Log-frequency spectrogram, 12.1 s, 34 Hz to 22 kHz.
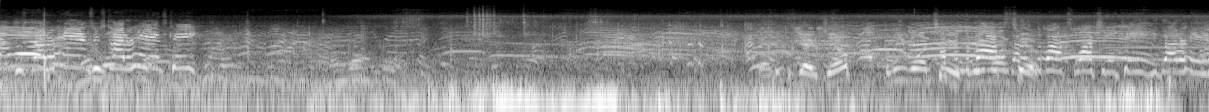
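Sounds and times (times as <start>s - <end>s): players calling out and chattering: 0.0s - 12.0s
low microphone rumble: 3.8s - 8.6s.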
